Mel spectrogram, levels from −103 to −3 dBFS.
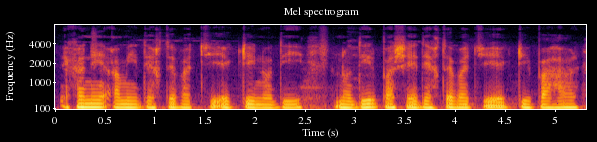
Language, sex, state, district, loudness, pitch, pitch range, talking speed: Bengali, male, Assam, Hailakandi, -17 LUFS, 115 Hz, 115-120 Hz, 135 wpm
